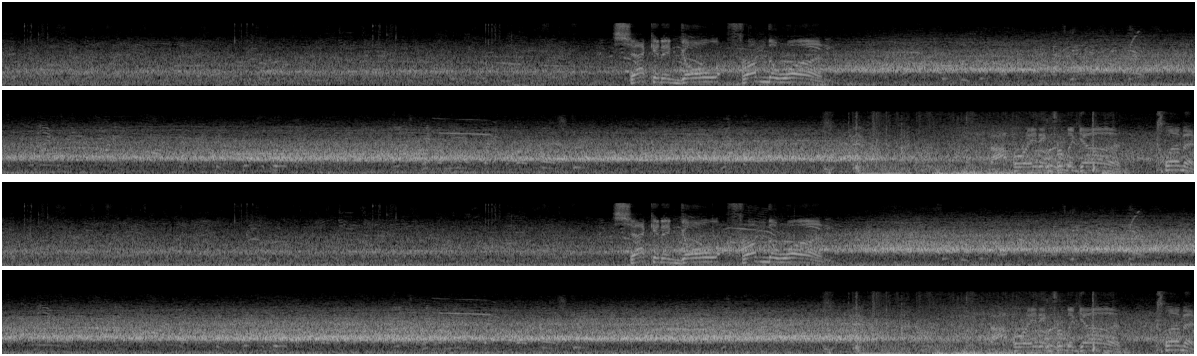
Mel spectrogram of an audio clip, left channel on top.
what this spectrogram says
second and goal from the 1. Operating from the gun,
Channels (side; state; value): right; noise; rumble, 17 dB below the sound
